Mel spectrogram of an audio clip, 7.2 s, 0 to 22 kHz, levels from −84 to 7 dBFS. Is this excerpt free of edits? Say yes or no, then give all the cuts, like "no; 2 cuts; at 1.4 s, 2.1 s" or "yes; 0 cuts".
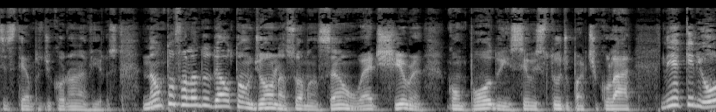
yes; 0 cuts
